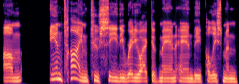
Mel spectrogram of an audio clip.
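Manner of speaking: ordinary talk, nothing marked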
